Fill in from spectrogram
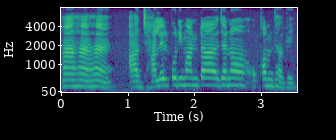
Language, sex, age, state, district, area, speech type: Bengali, female, 60+, West Bengal, Purba Medinipur, rural, spontaneous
